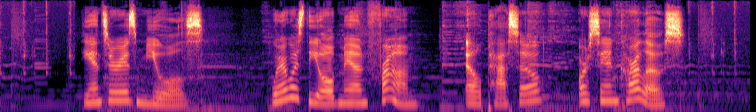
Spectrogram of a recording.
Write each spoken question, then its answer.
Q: Where was the old man from?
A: He was from San Carlos.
